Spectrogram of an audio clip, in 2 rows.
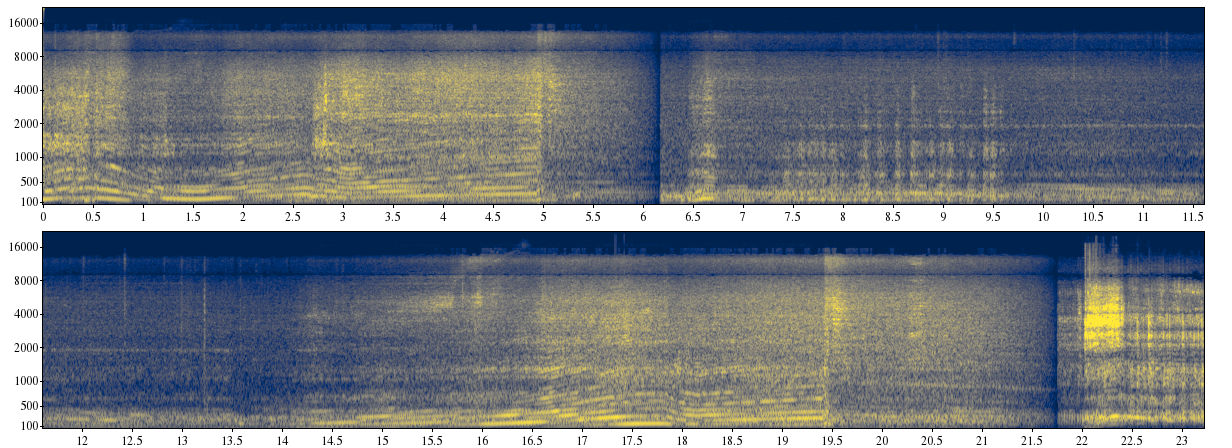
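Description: A 2018 BMW M4 accelerates loudly on the road, its engine note climbing through gears in repeated surges, with a quieter cruising stretch midway before pulling hard again, heard from inside with no talk.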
